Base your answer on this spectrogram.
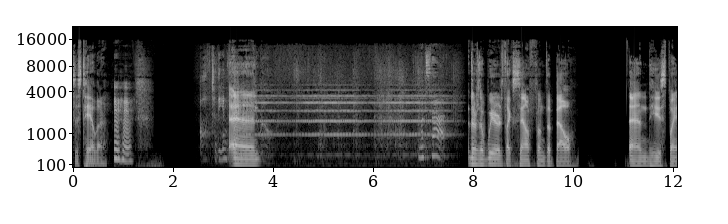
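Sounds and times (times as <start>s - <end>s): electronic school bell tone: 3.0s - 7.9s.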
